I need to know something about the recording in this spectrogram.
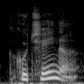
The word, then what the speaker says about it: cucina: now how do you say the word kitchen Cucina Katrina means sub kitchen cooking and cuisine okay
